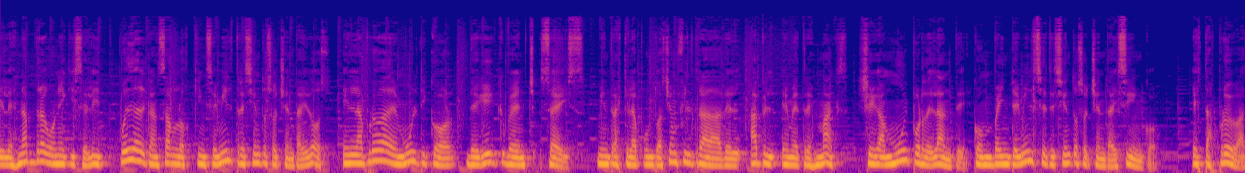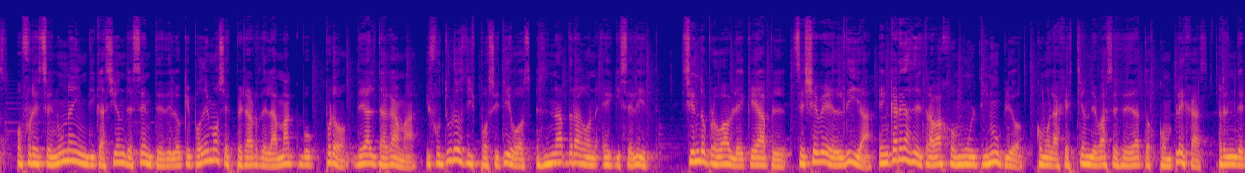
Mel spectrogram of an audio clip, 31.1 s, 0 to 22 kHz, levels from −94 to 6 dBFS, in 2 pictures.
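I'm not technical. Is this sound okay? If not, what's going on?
Yes, this sound is okay, and there's nothing wrong going on in it.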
